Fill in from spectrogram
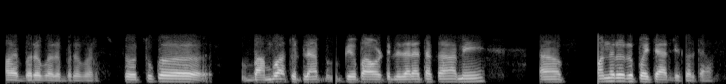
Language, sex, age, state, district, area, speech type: Goan Konkani, male, 30-45, Goa, Canacona, rural, conversation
